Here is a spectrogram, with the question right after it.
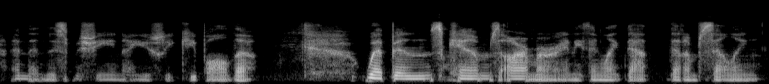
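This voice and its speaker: Slow, breathy soft-spoken woman with vocal fry. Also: extremely low pitch, dull audio. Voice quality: soft, hushed, breathy, often slipping into whisper. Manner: gentle, unhurried, informal. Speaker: ASMR video creator and gamer. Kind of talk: soft-spoken ASMR game tour commentary.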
